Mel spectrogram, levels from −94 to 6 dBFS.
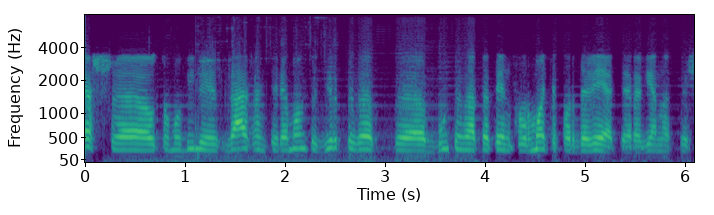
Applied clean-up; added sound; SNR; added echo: neural separator model SepFormer DNS4.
